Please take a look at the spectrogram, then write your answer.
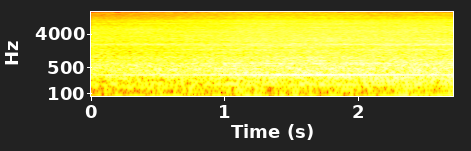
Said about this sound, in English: Now it's going back to the carpet. It's increasing suction.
